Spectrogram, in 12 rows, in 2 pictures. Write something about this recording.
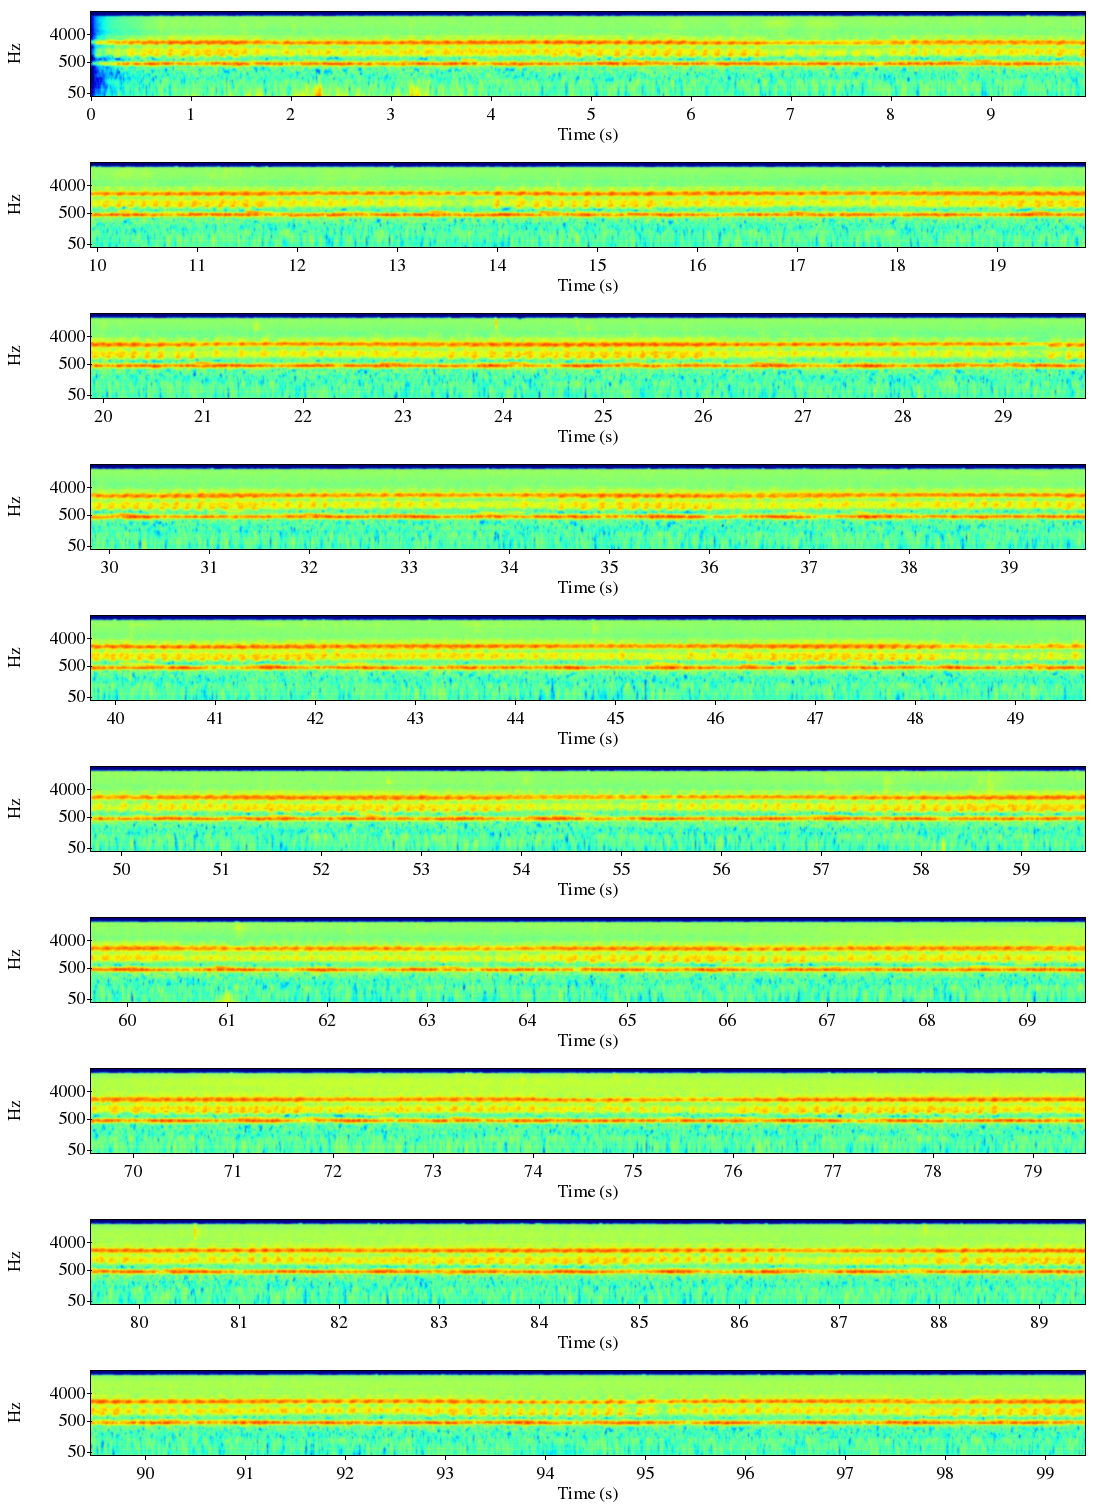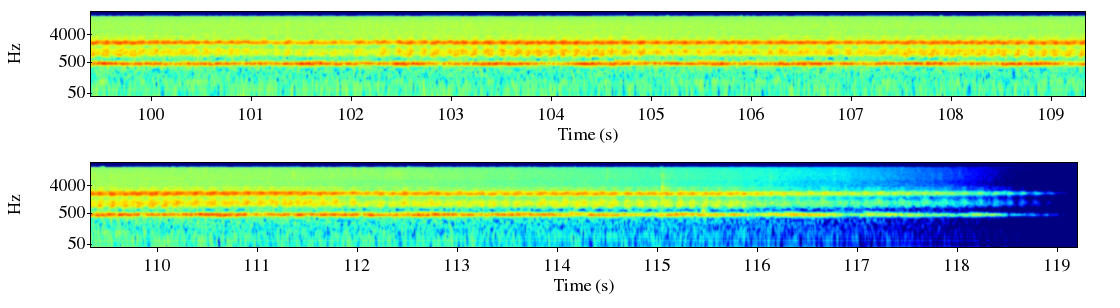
Swamp at night ambiance (pond) in Southern Bohemia (Czech Republic, Europe, Nezarka)
Croaking frogs at spring night
Captured by Zoom H6 (M-S)
Bohemia, croak, croaking, field-recording, frog, frogs, nature, night, pond, swamp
